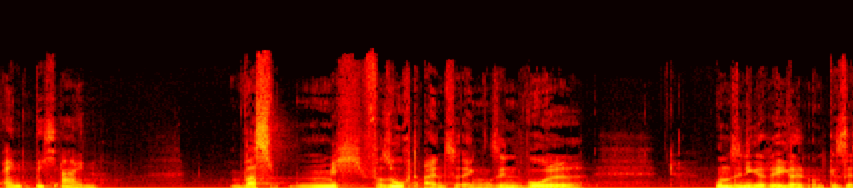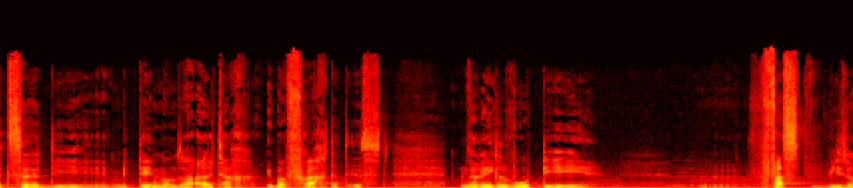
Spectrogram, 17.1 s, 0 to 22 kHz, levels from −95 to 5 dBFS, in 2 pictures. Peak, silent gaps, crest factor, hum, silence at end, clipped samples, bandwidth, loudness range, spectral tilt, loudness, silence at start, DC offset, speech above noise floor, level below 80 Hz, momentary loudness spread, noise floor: -6 dBFS; none; 20 dB; none; 0 s; under 0.1%; 16 kHz; 7 LU; -6 dB/octave; -25 LUFS; 0 s; 2%; 35 dB; -40 dBFS; 17 LU; -60 dBFS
